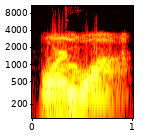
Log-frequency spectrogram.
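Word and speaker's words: Beauharnois: i s all right how do you pronounce it i have no idea it's fort bourne wall so i'm driving down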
